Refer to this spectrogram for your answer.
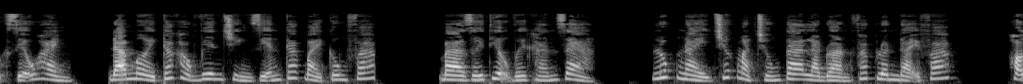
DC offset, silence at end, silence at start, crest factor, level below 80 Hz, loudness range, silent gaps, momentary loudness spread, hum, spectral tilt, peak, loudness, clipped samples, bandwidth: under 0.1%; 0 s; 0 s; 18 dB; -56 dBFS; 2 LU; 9.71-10.07 s; 9 LU; none; -4 dB/octave; 0 dBFS; -19 LUFS; under 0.1%; 11.5 kHz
